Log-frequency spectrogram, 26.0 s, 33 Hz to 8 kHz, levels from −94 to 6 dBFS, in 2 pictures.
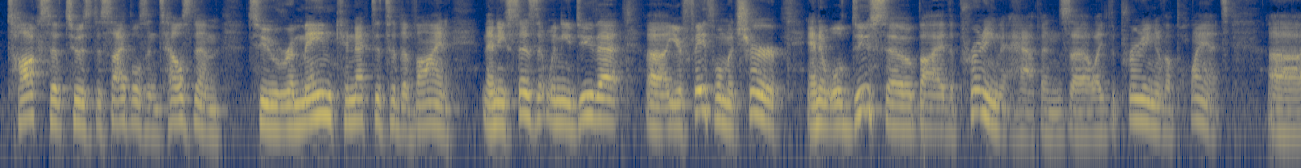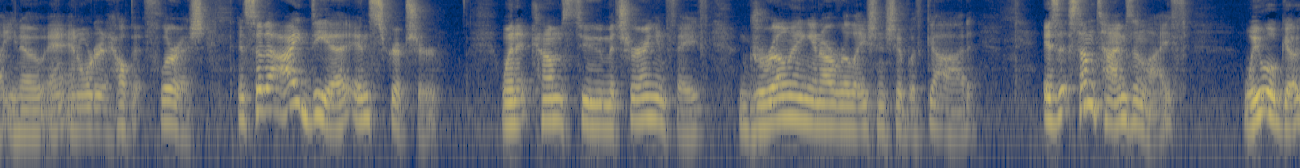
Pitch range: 120-155 Hz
